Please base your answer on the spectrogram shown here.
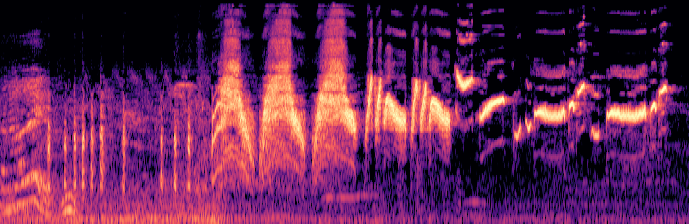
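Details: Chinese hwamei in morning singing practice: starts with quick ticking clicks, then loud sweeping harsh rising-falling calls, followed by a flowing series of varied whistled phrases.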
